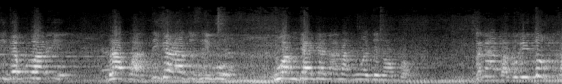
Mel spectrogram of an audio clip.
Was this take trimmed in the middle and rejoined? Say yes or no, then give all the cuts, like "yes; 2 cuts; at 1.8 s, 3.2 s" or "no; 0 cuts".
yes; 1 cut; at 4.6 s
